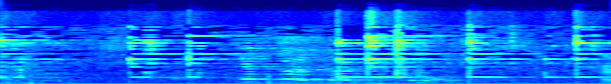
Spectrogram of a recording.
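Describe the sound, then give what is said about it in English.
Several light metallic clinks of a sheep bell, the kind put on the lead sheep of a flock, ring out irregularly over a steady murmur of background noise, with a faint animal bleat midway. “So if you ever hear about a bell sheep, there is a bell that goes on the lead sheep that leads all the other sheep.”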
